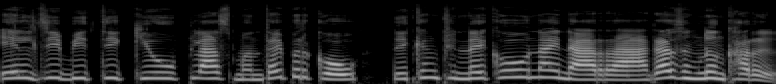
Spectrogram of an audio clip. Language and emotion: Bodo, angry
